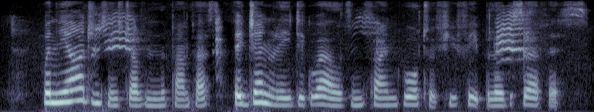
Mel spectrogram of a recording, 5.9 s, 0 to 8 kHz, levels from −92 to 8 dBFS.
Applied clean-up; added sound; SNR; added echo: neural mask model Resemble Enhance denoiser.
